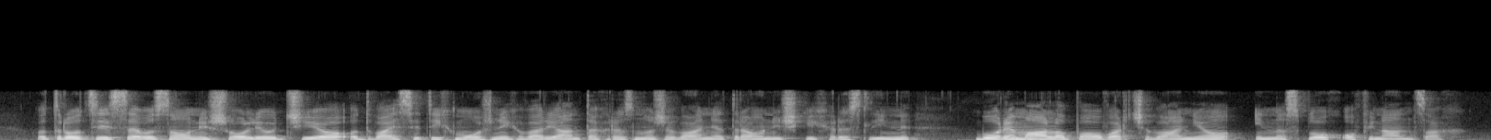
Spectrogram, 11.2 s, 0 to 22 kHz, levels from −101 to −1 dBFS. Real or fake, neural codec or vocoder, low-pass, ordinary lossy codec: real; none; none; none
